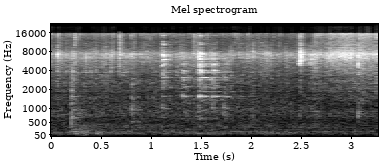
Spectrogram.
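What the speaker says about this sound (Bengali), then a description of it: "পেঁয়াজটা একটু যখন ফ্রাই হয়ে যাবে, এর মধ্যে আমি আদা রসুন বাটাটা দিয়ে দিলাম।" Onion with ginger-garlic paste frying in oil in a pan, a close steady sizzle with bursts of crackle and occasional stirring scrapes.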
